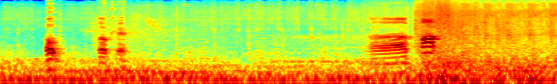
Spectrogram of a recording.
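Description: A man talks with animation close to a headset microphone.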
